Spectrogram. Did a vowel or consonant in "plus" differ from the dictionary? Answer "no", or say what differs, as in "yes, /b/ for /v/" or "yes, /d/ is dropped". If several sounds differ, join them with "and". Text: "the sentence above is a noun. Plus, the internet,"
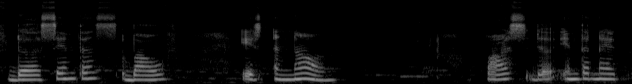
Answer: yes, /l/ is dropped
